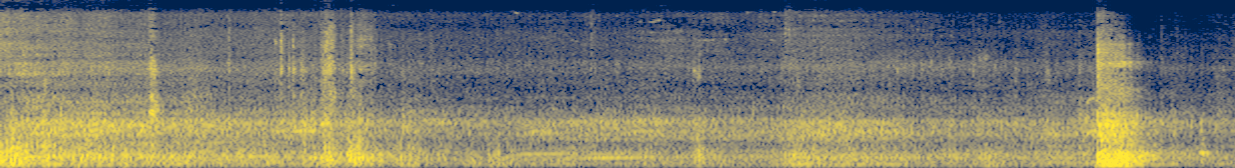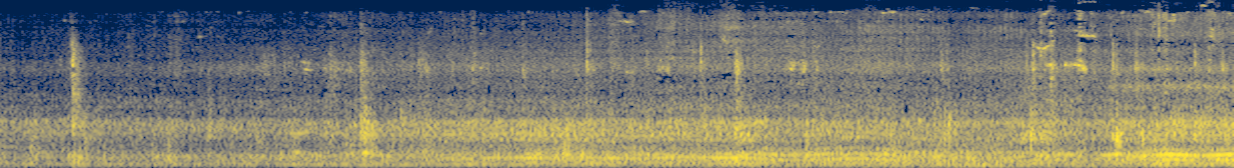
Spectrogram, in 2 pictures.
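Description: Isuzu Giga dump truck's diesel engine running while the raised bed tips out a load of soil, then the truck pulling away. One short, loud burst about eleven seconds in, with lighter knocks a few seconds later.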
